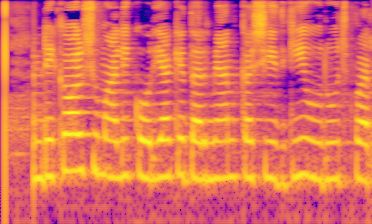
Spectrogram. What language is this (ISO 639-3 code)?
urd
